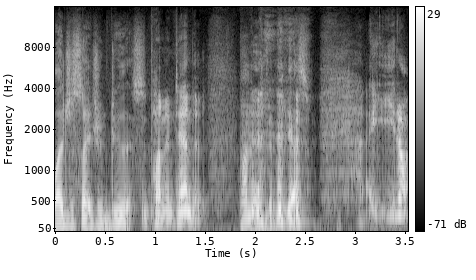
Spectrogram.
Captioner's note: laughs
